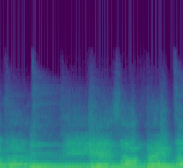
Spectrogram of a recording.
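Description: A mixed church choir of men and women singing an anthem together in harmony, holding long notes over a musical accompaniment.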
